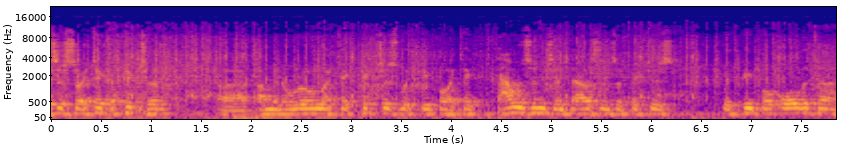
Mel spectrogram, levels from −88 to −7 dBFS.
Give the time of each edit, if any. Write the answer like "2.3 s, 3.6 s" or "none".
1.0 s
